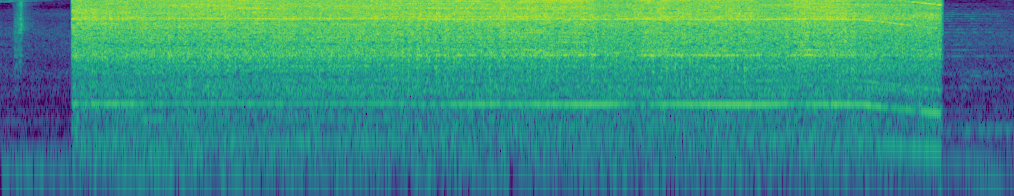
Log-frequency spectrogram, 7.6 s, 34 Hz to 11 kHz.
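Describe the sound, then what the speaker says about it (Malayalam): An angle grinder bites into the side of a normal 12 mm steel bolt, a steady loud whining grind that holds for about six seconds before winding down and cutting off, with no talk. "12-ൻ്റെ നോർമൽ ബോൾട്ട് സൈഡ് നമുക്ക് ഗ്രൈൻഡ് ചെയ്ത് ഇതിൽ ഫിക്സ് ആക്കാം"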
